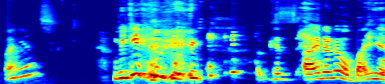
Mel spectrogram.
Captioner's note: laughs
